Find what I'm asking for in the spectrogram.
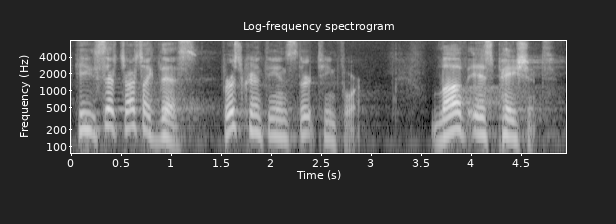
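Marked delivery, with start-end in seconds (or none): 3.6-4.9 slow, weighty scripture reading; drawn-out, deliberate verse. Real, not acted. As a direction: read it out slowly and firmly. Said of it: "I want to read it slowly to you".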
